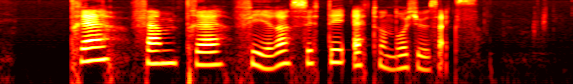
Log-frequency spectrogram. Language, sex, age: Norwegian, female, 30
